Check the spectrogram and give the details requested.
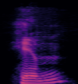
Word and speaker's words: him: The idea again about her to is native speakers don't always pronounce the letter H when we speak quickly. Here for example, I can ask him.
